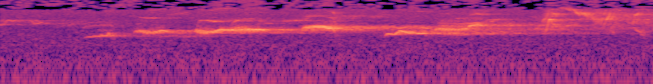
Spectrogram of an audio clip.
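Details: Common blackbird singing late at night, one continuous mellow phrase that rises into a sustained warble, then closes with a thin high squeaky flourish.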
